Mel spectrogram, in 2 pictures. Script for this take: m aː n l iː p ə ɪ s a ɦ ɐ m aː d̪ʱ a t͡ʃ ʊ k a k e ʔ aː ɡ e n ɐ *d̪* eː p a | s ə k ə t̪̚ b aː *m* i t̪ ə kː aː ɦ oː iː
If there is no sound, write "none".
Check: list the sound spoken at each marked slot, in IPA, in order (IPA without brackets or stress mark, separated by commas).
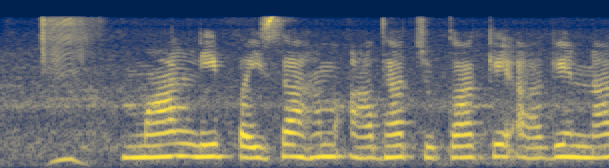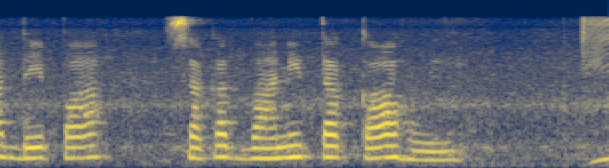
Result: d̪, n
